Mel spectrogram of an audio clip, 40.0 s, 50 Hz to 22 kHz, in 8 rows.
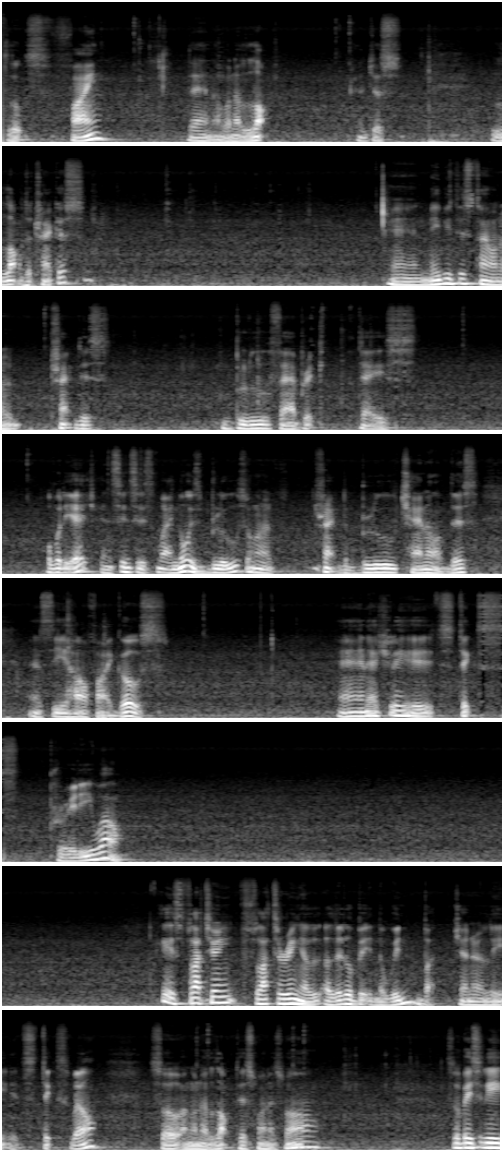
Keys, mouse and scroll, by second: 2.1 scroll down 1, 2.4 middle click, 3.3 click, 5.5-6.1 scroll down 1, 6.1 middle click, 6.7-7.1 scroll up 1, 7.1-8.8 middle drag, 9.4-10.8 drag, 10.8-11.3 scroll up 1, 11.3 middle click, 11.7-12.1 scroll up 1, 12.1 middle click, 13.0 ctrl+click, 14.6-15.8 drag, 20.5 ctrl+t, 22.0-35.8 drag, 38.4-39.5 scroll down 1, 39.5 middle click.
